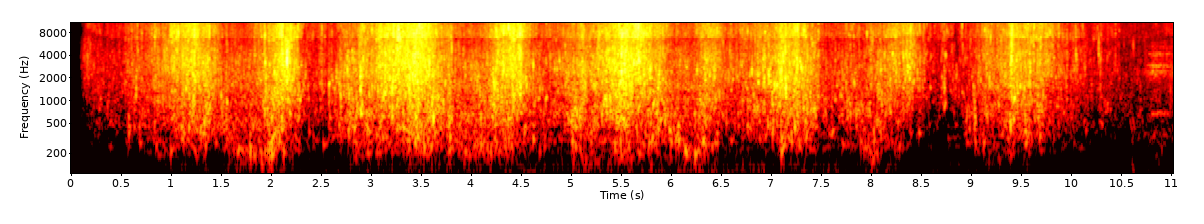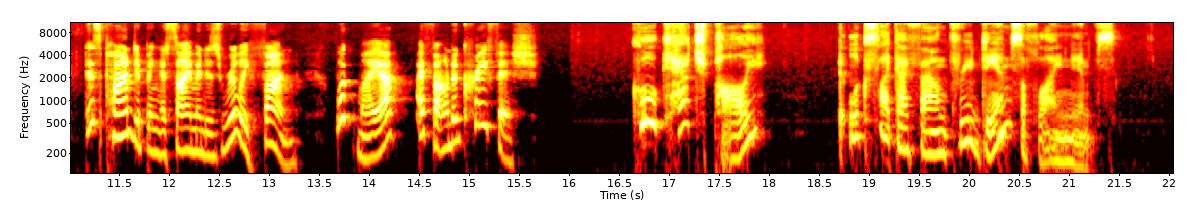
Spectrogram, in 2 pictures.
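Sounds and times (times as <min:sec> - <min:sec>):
water lapping at a shore: 0:00.1 - 0:11.2.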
